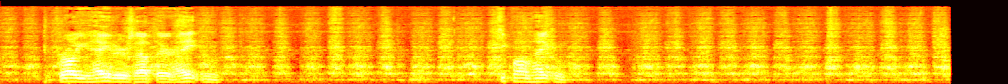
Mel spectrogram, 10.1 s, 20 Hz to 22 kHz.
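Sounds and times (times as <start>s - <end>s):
repeated rasping strokes: 0.0s - 9.5s.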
